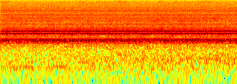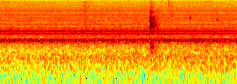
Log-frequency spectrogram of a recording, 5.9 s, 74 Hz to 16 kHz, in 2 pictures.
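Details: Bestron DCF52LSR ceiling fan, newly installed, running at its highest speed: steady airy rush with a smooth motor hum and no ticks, rubbing or wobble; the fan runs cleanly and normally.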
